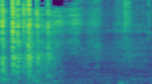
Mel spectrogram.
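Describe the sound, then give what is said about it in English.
A burst of dice clattering and rattling together in a bucket, loud for about half a second, then settling into faint scattered clicks and handling noise. “I need some dice, y'all. There's a whole bucket of them. Bucket of dice.”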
